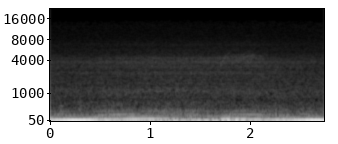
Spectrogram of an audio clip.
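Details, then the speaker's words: Modified 2006 Honda Accord J30 with nitrous, dual throttle bodies and Hondata Flash Pro tune; low idle rumble swells and sags every second or so, like a vacuum leak; surge blamed on corrupted ECU tune, seen before. "It's done this before on the fucking tune, man. Like, the tune has been corrupted before and it's fucking done this."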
